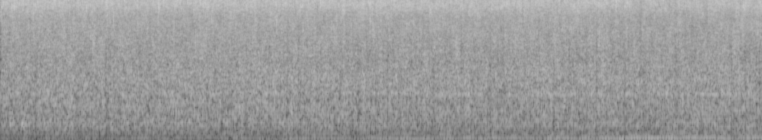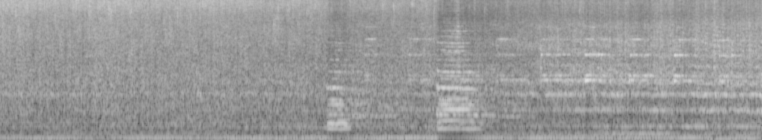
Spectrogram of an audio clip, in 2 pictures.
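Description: Heavy rain pouring down while CSX diesel locomotives approach, their low rumble growing slowly louder. Near the end the lead locomotive's air horn sounds twice, a short blast then a longer one.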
